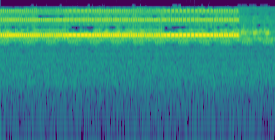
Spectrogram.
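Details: Continuous shrill insect trill, high and even, holds for about three seconds, then breaks off into softer rapid pulsed chirps.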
